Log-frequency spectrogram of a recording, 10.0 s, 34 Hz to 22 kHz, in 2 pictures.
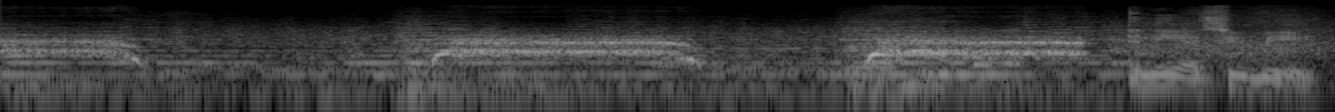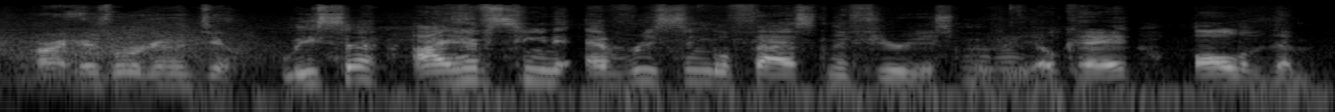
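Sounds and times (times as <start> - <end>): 
man screaming: 0.0 - 0.7, 1.4 - 4.3
speech: 4.2 - 10.0.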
